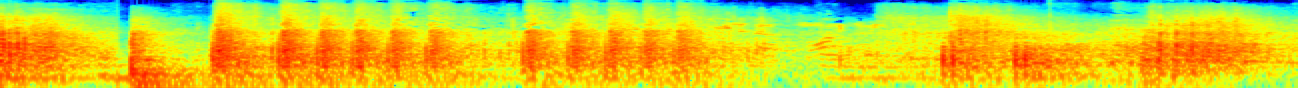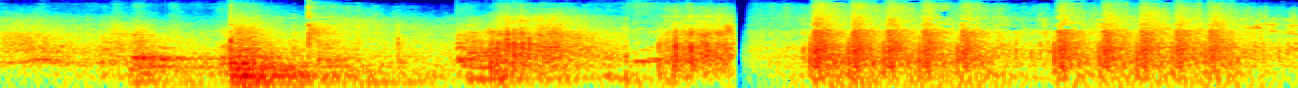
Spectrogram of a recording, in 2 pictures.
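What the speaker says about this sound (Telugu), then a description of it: "మయన్మార్ సరిహద్దులోని మణిపూర్లో మరోసారి కాల్పుల మోత మోగింది" Repeated sharp bangs of a gunfire exchange between security forces and militants in Moreh, Manipur, near the Myanmar border, coming in dense clustered bursts throughout, loud and echoing, with a voice speaking over much of it.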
